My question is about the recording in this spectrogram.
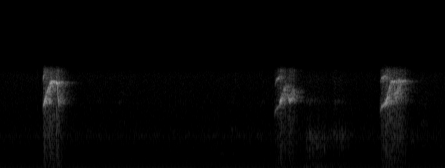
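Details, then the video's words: Cockatiel calling to its flock with three loud rough rising chirps spaced one to three seconds apart, a softer murmur after the second, steady electrical hum behind. "Cockatiel flock call"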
